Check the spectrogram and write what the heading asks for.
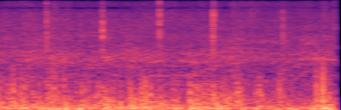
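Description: Wind buffeting the microphone, heard as a loud, uneven low rumble.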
